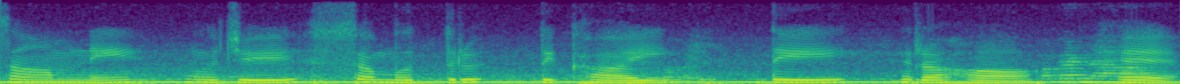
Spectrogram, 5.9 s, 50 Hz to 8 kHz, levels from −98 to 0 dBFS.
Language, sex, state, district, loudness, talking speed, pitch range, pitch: Hindi, female, Haryana, Rohtak, -13 LUFS, 70 wpm, 240-275 Hz, 255 Hz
